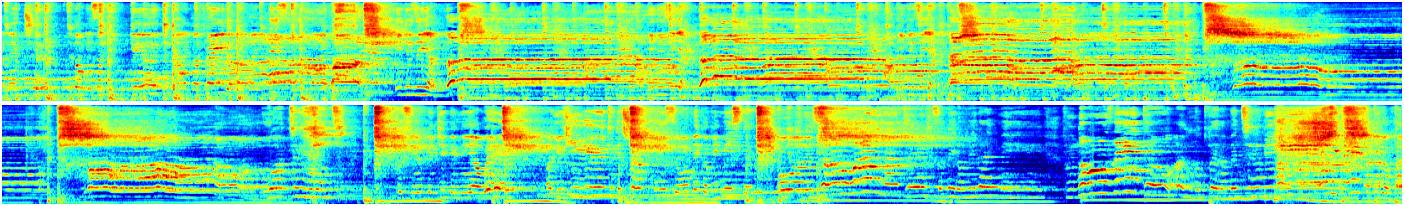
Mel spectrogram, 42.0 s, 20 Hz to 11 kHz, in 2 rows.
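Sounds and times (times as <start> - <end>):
a cappella group singing: 0.0 - 42.0
short percussive sounds: 40.0 - 42.0.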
